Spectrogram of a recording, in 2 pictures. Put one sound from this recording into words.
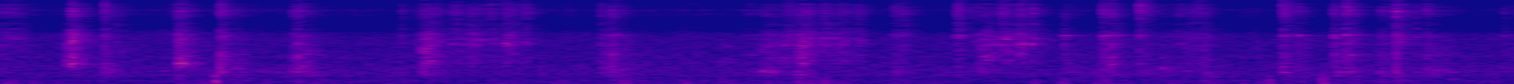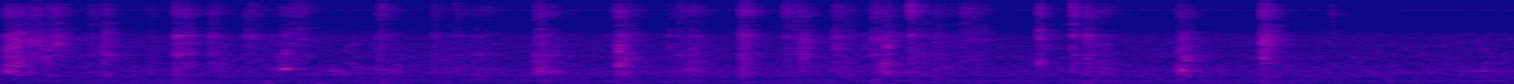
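A metal spoon scrapes and clinks against a frying pan.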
